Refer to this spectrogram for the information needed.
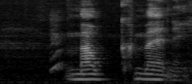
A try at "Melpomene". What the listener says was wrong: No. There's no K in there. Melpomene.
